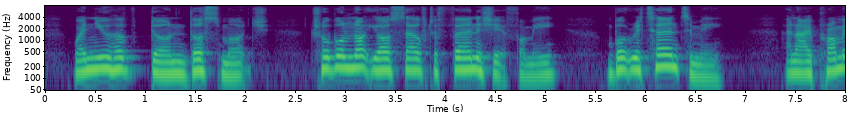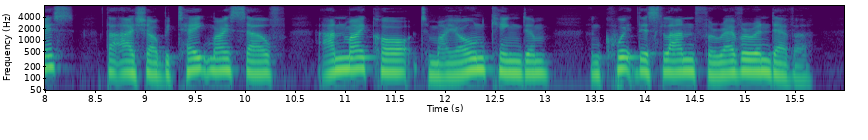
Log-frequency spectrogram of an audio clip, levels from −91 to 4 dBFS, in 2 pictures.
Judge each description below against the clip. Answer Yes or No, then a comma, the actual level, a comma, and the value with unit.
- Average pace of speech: Yes, average, 150 wpm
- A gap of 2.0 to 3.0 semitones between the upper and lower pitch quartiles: No, average, 4.1 semitones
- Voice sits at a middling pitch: Yes, medium, 150 Hz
